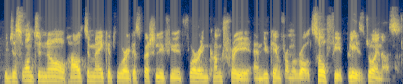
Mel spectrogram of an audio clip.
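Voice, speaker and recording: A man's voice: mid-range voice, fairly even intonation, brisk, dry recording. A man hosting a startup workshop, calling on audience members and encouraging them to speak. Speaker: workshop host.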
